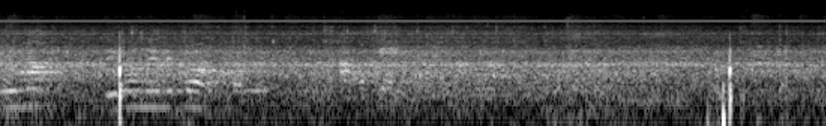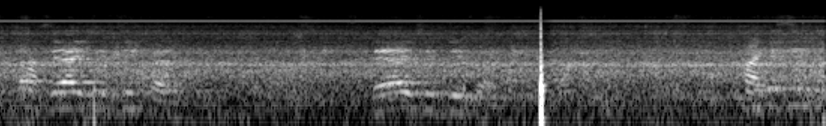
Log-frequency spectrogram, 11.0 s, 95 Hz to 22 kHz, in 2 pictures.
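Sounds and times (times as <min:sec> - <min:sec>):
rushing water: 0:00.0 - 0:11.0.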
